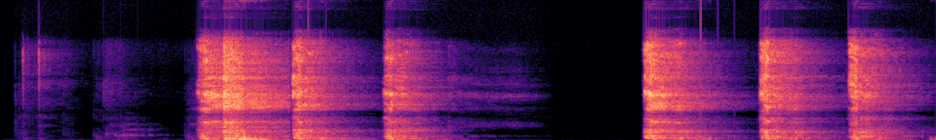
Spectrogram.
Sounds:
Cough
